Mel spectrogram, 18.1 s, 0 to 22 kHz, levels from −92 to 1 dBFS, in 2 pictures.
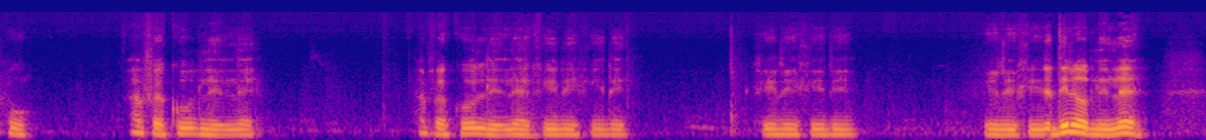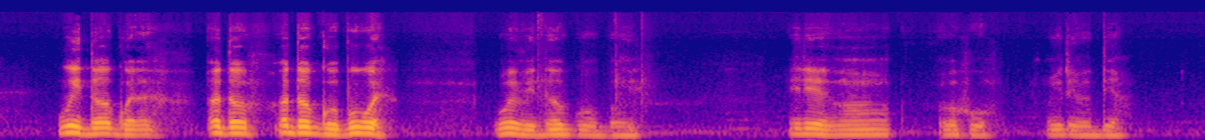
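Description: At 7.83 to 7.85 s the speech skips ahead: about a second of audio never plays, and the receiver jumps straight to later material that was already queued, with no filler in between. The two sides are spliced almost directly, so one sound is cut off and the next begins abruptly. On a waveform the envelope changes shape in a single step. On a spectrogram the harmonic tracks break and resume abruptly, with no silent gap between them.

From 7.93 to 12.04 s a jitter buffer speed-up follows. The buffer still held more audio than its target, so the receiver repeatedly trimmed out pieces one or a few pitch periods long, dropping roughly half a second in total. Playback runs at 111% of normal speed with the pitch unchanged, so the speech sounds hurried. On a spectrogram the harmonics keep their spacing while syllables and pauses are compressed in time. The waveform shows shortened segments with many small splice points.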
